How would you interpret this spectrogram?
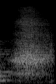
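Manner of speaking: audible breathy exhale; soft relaxing sigh; demonstrated breathing. Shown as a demonstration. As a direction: let out a long sighing breath. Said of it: "the breathing".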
